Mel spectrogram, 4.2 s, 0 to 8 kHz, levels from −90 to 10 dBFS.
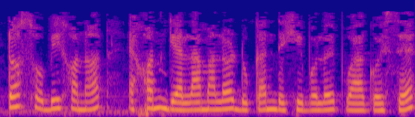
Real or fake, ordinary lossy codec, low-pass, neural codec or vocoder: real; MP3, 24 kbps; 7.2 kHz; none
